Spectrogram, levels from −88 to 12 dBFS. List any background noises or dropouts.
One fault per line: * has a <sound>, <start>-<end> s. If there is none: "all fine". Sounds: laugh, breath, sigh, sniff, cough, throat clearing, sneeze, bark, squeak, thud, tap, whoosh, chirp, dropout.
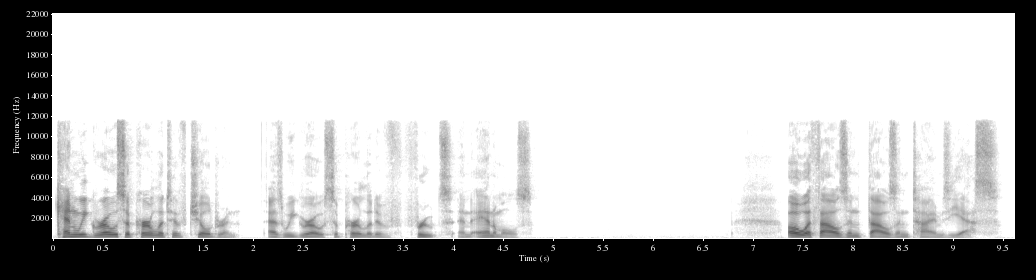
all fine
